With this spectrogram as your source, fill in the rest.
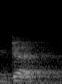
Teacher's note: So the uppercase D, it's a it's a D but it is pronounced retroflex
